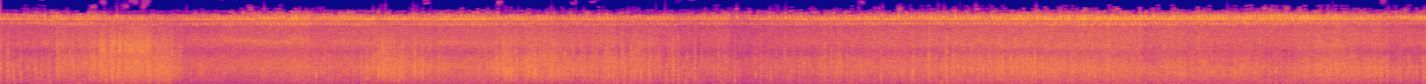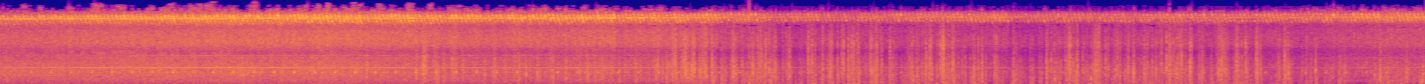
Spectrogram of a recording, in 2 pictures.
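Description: Steady noise of a Coast Guard aircraft's engines and rushing air, heard from on board, growing gustier and more uneven in the last third.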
